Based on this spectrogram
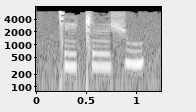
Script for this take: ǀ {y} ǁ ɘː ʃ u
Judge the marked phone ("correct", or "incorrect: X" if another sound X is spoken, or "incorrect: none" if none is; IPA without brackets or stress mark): incorrect: e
